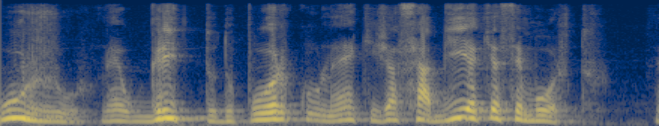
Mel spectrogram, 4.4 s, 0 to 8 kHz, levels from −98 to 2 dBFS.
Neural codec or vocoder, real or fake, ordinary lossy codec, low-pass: none; real; none; 7.2 kHz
